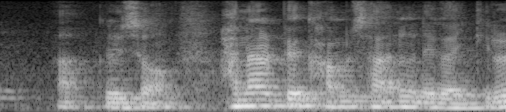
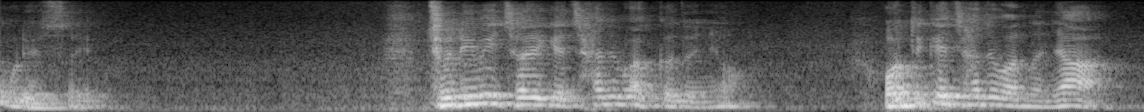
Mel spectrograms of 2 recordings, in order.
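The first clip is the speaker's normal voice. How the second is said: ordinary delivery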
